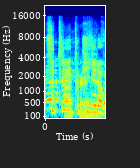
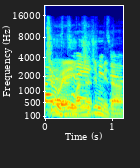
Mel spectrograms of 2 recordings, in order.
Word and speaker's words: 스트레이 키즈: 스트레이트 키즈라고 막 부르고. 스트레이키즈 아닙니다. 스트레이키즈입니다.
